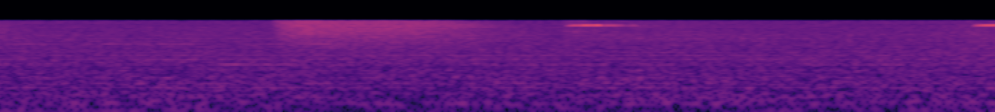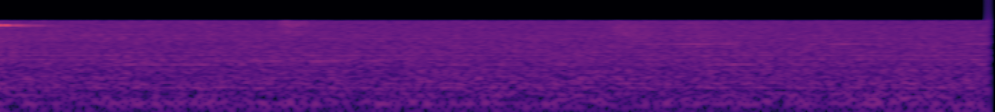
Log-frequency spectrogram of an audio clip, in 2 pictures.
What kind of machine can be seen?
fan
